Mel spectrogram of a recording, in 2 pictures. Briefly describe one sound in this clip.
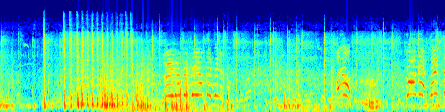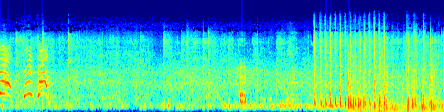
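Paintball markers fire rapid bursts of shots outdoors.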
